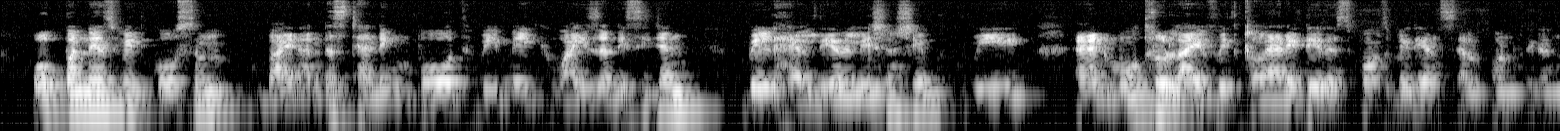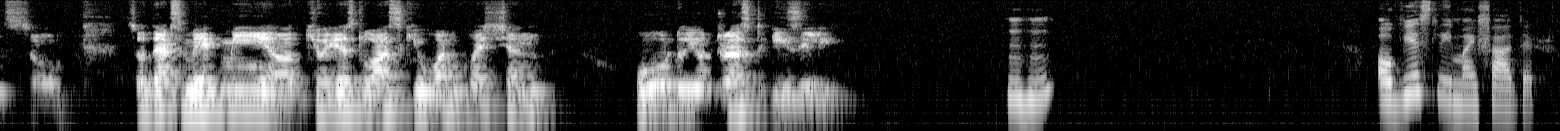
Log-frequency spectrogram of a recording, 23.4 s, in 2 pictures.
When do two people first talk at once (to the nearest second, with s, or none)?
none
